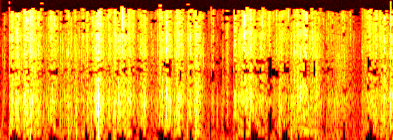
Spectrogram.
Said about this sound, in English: Y'all are going to be listening to, like, rustling paper. It's like, whatever. Y'all get over it.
